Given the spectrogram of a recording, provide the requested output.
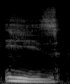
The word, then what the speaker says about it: Ys: I've heard it's pronounced Ease. I'll say Ease.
